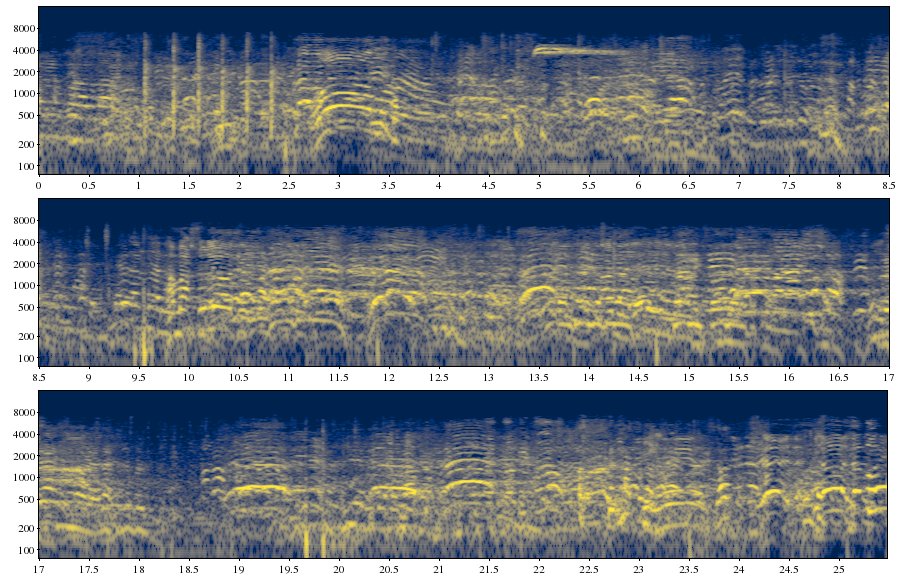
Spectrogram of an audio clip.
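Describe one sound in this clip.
Men shout and call out nearby outdoors.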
